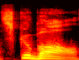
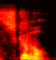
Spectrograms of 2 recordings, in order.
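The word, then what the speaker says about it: Skubal: Am I saying it right finally? Scooble. Not Scooball. Scooble.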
